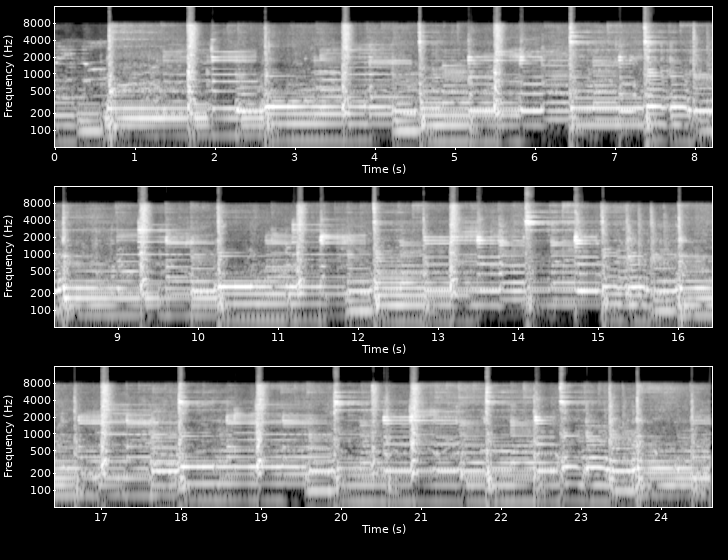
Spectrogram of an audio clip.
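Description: Live rock band playing an instrumental passage with electric guitar, bass guitar and drum kit, with a steady beat. The full band comes in just under a second in.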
